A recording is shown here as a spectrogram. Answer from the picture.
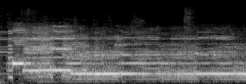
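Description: A held electronic instrument tone, as from a synth or effects pedals, steps down in pitch twice in the first second and then holds one steady note.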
